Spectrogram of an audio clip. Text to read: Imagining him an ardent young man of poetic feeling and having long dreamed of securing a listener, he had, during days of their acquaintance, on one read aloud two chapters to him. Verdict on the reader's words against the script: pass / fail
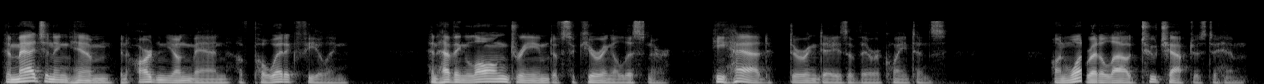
pass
